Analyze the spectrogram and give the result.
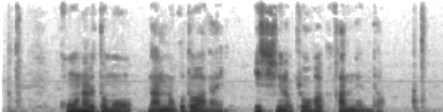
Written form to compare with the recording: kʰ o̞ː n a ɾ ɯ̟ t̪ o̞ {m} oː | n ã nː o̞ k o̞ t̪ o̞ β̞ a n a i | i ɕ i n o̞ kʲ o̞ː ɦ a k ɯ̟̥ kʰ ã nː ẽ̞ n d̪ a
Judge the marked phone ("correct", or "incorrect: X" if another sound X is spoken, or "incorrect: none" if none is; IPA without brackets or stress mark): correct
